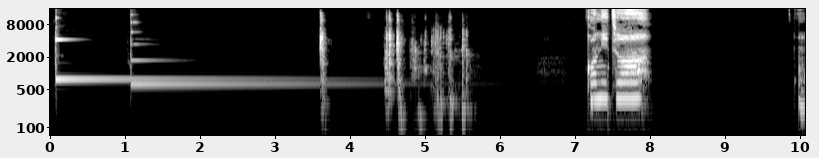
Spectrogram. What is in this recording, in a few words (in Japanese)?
自己紹介, ASMR; 今日から私がお兄さんのママです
